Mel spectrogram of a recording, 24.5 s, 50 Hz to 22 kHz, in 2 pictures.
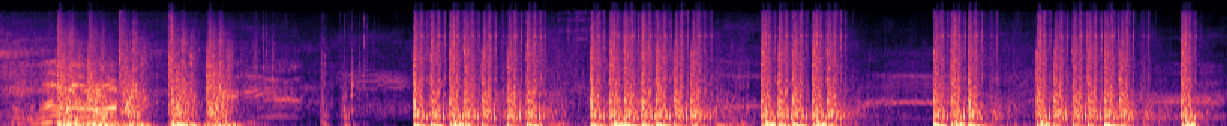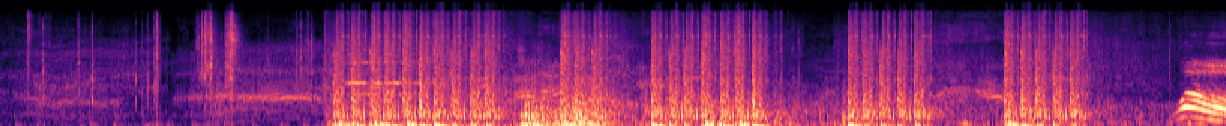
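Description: Rapid bursts of automatic gunfire in the game 7 Days to Die, loud, dense volleys broken by short pauses, continuing throughout with a voice talking over the shooting.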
